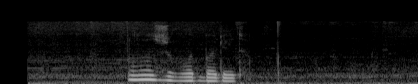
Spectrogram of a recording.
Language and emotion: Russian, sad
